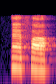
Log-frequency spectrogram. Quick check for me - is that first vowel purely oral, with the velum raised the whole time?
no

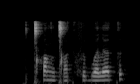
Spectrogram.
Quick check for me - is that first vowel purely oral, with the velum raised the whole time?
yes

